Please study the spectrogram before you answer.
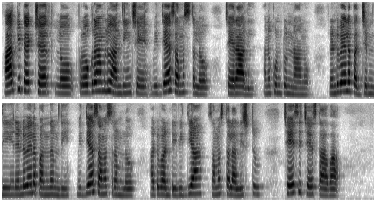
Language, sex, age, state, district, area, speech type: Telugu, female, 45-60, Andhra Pradesh, Guntur, rural, read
